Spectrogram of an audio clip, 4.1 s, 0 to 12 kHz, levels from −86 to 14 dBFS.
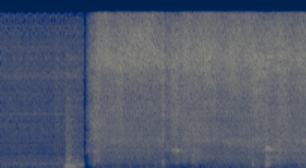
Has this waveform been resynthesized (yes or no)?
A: yes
